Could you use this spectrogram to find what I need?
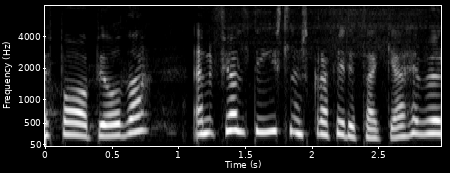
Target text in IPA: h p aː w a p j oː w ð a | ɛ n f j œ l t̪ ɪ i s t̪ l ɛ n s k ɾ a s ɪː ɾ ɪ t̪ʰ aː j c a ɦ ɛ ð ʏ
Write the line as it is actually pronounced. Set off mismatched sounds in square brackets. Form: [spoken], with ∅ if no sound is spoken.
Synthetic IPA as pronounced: h p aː w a p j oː w ð a | ɛ n f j œ l t̪ ɪ i s t̪ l ɛ n s k ɾ a [f] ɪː ɾ ɪ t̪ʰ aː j c a ɦ ɛ [v] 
